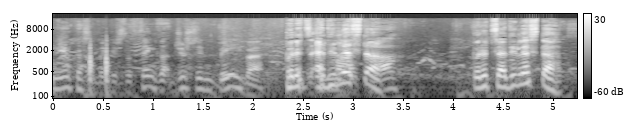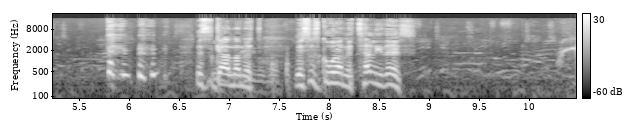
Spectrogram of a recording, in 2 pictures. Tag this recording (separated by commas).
Speech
